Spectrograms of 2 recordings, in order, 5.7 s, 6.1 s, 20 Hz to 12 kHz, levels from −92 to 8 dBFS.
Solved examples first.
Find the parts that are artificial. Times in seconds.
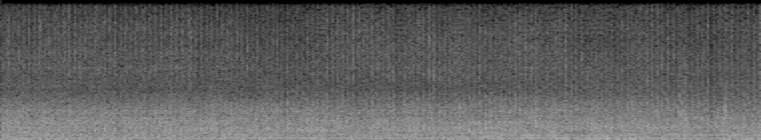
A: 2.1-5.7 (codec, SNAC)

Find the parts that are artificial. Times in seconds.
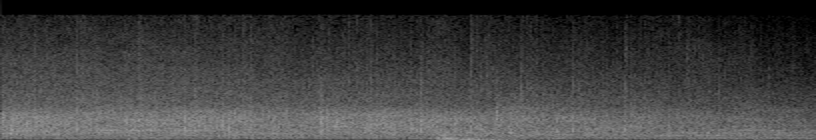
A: 0.0-2.2 (autoencoder, DAC-VAE)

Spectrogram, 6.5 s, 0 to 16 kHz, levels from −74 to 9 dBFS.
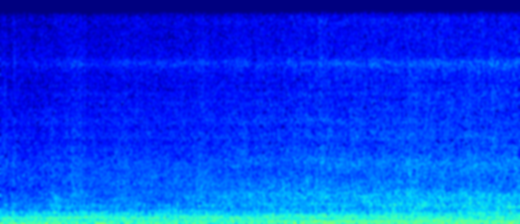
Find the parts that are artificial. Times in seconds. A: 0.7-3.1 (autoencoder, DAC-VAE)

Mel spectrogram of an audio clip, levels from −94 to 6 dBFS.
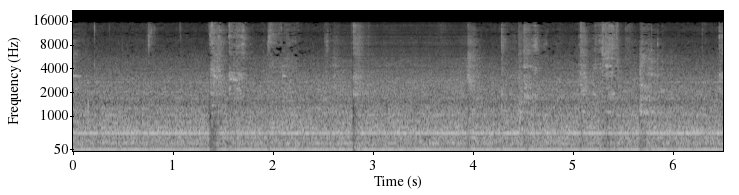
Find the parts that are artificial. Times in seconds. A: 2.6-4.0 (autoencoder, DAC-VAE)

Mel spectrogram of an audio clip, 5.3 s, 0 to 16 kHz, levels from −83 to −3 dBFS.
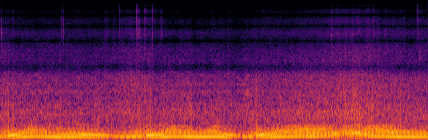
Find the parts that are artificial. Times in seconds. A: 0.0-5.4 (autoencoder, DAC-VAE)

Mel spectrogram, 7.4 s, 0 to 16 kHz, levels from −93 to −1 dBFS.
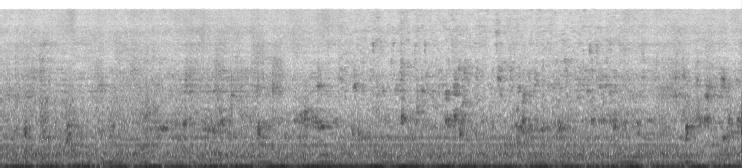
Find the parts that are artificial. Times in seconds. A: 0.0-3.4 (codec, SNAC); 6.2-7.4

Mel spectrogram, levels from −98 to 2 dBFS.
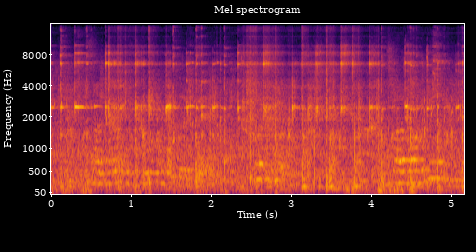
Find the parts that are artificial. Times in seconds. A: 0.7-1.5 (autoencoder, DAC-VAE); 2.4-4.1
